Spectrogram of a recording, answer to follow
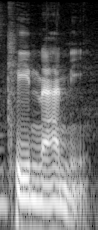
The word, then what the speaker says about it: Kenani: It's actually a Swahili way of pronouncing Canaan in the Bible, right? So it's Kenani, right?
